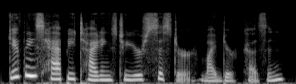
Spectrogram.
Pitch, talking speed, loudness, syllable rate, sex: 225 Hz, 205 wpm, -18 LUFS, 5.7 syllables/s, female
